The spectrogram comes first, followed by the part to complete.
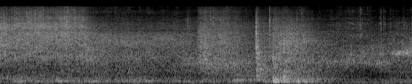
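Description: Die-cast toy cars rolling fast down a plastic racing track: a steady rushing whir of small wheels, with a sharp click about two and a half seconds in.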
